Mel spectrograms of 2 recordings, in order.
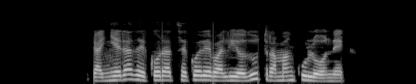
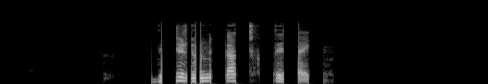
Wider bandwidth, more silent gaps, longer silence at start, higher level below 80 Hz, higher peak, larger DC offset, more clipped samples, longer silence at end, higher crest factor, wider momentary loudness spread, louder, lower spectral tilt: about the same, 7.6 kHz vs 7.8 kHz; second, none vs 2.64-2.73 s; second, 0.95 s vs 1.5 s; second, -68 dBFS vs -56 dBFS; second, -8 dBFS vs -4 dBFS; neither; neither; second, 0.75 s vs 1.8 s; second, 14 dB vs 24 dB; about the same, 7 LU vs 9 LU; first, -21 LUFS vs -24 LUFS; first, -7 dB/octave vs -5.5 dB/octave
